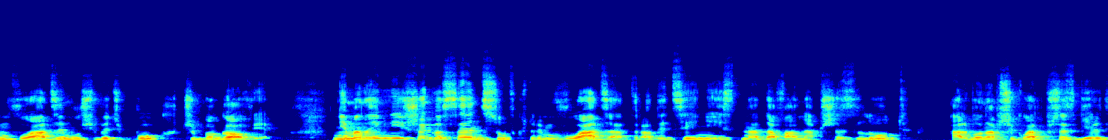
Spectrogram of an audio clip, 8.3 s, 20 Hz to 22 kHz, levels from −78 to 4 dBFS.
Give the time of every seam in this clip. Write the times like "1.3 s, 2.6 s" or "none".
3.8 s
